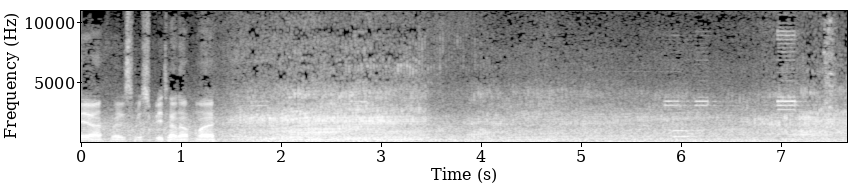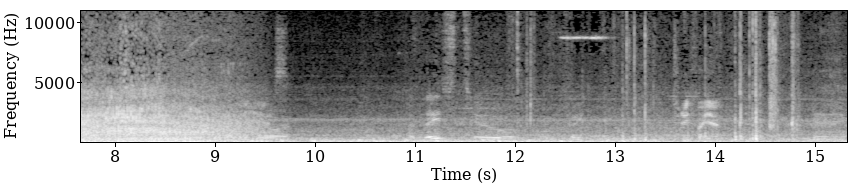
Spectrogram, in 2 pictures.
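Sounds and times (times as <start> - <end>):
speech: 0.0 - 2.5
street traffic noise: 0.0 - 15.3.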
